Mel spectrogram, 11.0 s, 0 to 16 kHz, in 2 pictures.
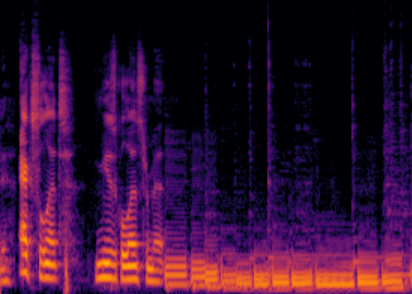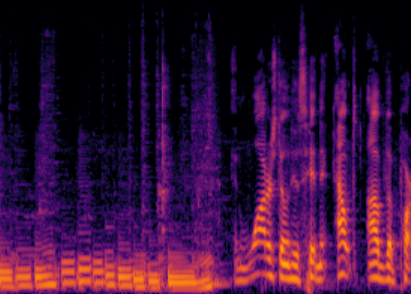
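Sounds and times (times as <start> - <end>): electric bass plucked notes: 2.0 - 8.6.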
